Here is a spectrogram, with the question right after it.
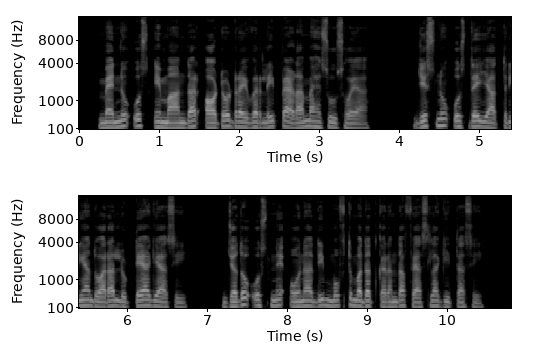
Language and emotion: Punjabi, sad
